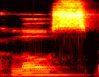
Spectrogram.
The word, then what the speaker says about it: close: وقتی که میایم به جای ز آوای س رو تلفظ میکنیم و خارج میکنیم close به معنای نزدیک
